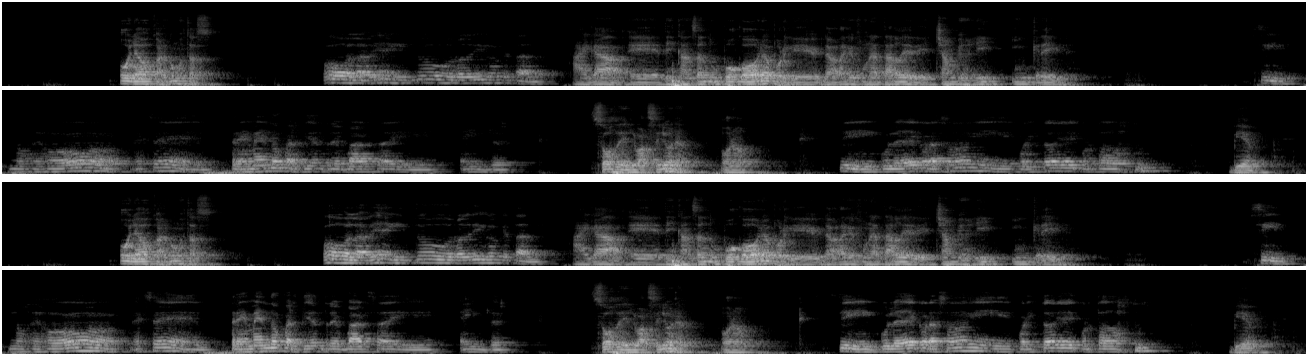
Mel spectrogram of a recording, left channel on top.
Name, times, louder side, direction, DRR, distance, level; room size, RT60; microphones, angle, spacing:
voice 1, 1.2-2.1 5.7-10.7 18.9-20.5 25.3-25.7, equal, 10° left, 2 dB, 0.4 m, -26 dB
voice 2, 3.2-5.4 12.6-18.1 21.4-24.6, right 4 dB, 80° right, 7 dB, 0.4 m, -29 dB
2.4 x 2.3 x 3.3 m, 0.66 s
head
